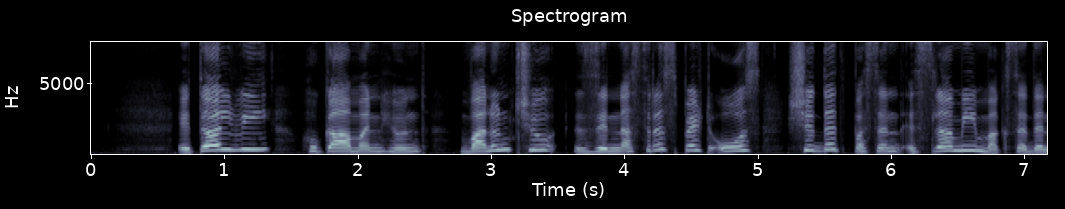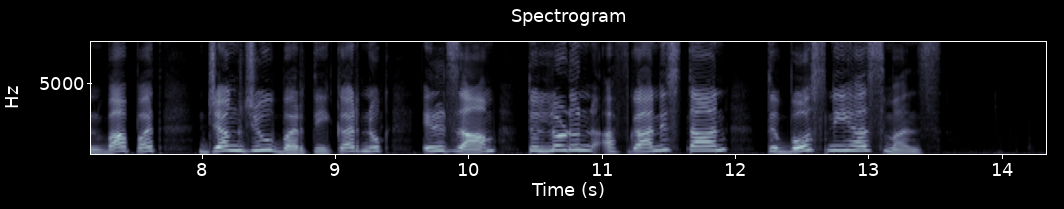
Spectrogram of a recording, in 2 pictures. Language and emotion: Kashmiri, neutral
